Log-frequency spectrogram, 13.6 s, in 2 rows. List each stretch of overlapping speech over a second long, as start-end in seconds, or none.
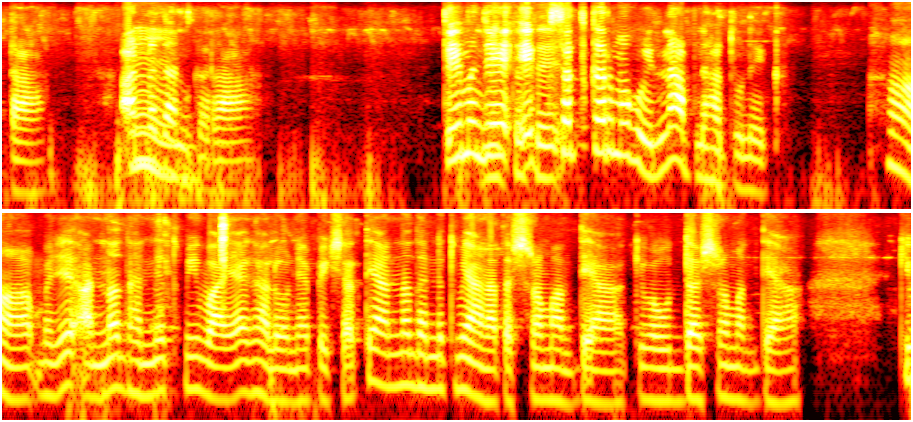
none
